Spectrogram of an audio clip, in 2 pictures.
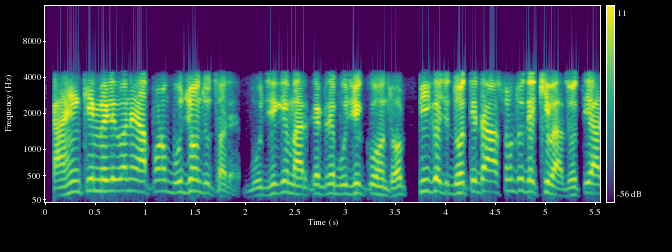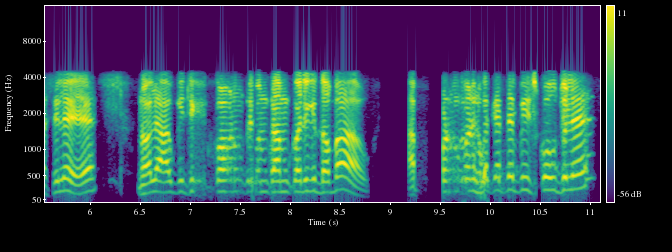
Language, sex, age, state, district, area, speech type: Odia, male, 30-45, Odisha, Bhadrak, rural, conversation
